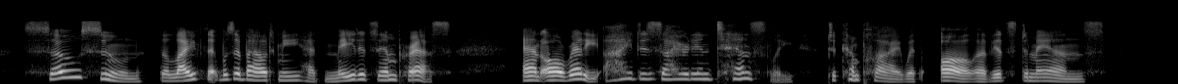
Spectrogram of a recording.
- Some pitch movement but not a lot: No, wide, 7.4 semitones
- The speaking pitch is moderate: No, high, 195 Hz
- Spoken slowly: Yes, slow, 120 wpm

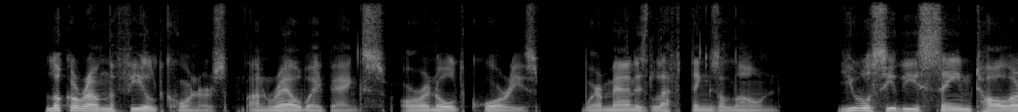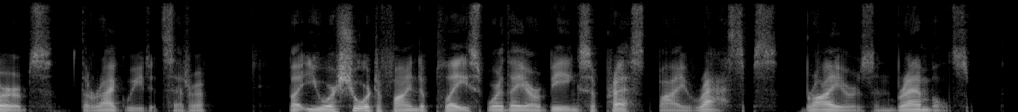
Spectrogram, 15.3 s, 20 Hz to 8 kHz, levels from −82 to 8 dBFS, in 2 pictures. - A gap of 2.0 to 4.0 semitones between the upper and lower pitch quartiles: No, wide, 5.4 semitones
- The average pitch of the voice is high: No, low, 100 Hz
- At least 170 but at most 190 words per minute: Yes, average, 180 wpm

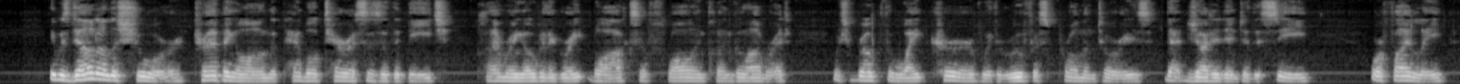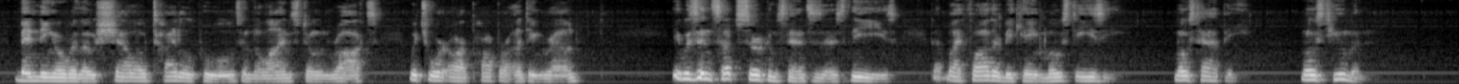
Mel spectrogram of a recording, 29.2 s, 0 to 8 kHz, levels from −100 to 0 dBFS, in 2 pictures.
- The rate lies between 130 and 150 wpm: Yes, average, 145 wpm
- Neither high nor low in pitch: No, low, 125 Hz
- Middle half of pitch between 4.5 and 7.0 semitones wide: No, average, 3.3 semitones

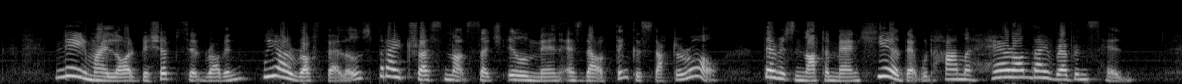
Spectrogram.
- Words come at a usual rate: Yes, average, 190 wpm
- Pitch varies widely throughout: Yes, wide, 8.8 semitones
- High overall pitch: Yes, high, 220 Hz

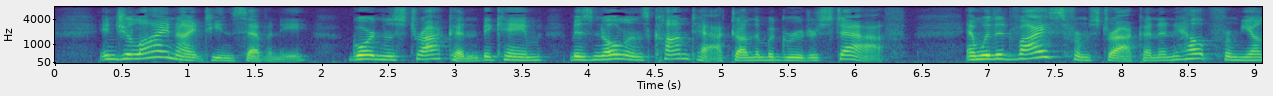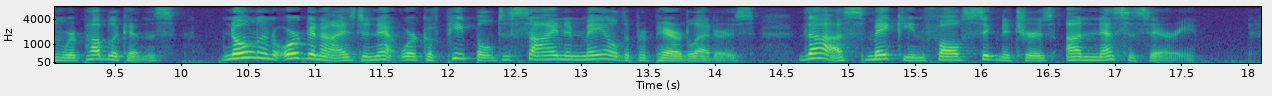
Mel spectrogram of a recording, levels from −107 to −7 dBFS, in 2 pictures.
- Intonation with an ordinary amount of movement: No, wide, 6.1 semitones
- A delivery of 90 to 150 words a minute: Yes, average, 145 wpm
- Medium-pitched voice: Yes, medium, 180 Hz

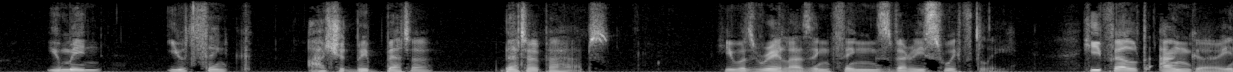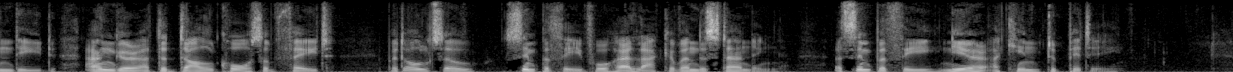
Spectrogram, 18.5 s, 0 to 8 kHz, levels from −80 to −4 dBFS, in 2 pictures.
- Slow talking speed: Yes, slow, 125 wpm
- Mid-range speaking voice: No, low, 115 Hz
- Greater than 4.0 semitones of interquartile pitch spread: Yes, average, 4.7 semitones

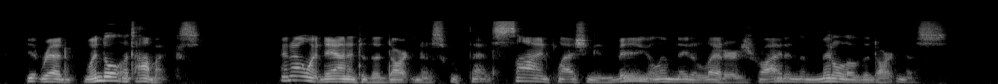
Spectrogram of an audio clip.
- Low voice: Yes, low, 115 Hz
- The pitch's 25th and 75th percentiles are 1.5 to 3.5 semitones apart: No, average, 4.2 semitones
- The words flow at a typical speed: Yes, average, 155 wpm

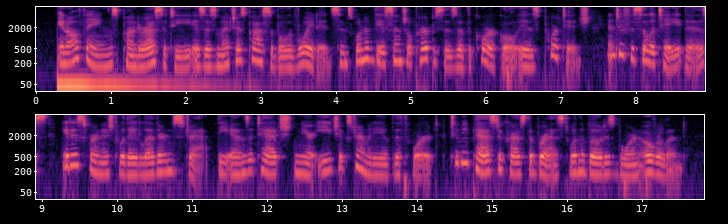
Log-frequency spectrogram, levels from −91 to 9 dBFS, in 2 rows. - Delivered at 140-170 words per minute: No, average, 180 wpm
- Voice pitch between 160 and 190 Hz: Yes, medium, 185 Hz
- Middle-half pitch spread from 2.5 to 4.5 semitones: No, wide, 5.5 semitones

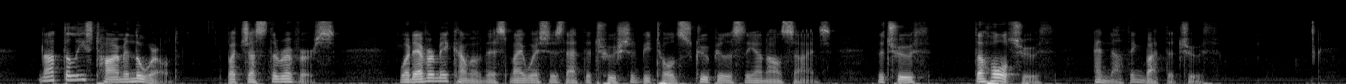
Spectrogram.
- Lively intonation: Yes, wide, 6.1 semitones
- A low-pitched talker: Yes, low, 105 Hz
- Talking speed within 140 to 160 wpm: No, average, 175 wpm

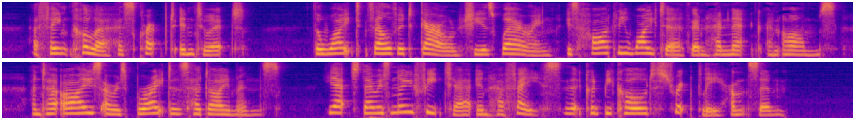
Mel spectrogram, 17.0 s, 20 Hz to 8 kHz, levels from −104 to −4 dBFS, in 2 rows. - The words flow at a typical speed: Yes, average, 160 wpm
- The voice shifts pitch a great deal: No, average, 4.3 semitones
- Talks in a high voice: Yes, very high, 255 Hz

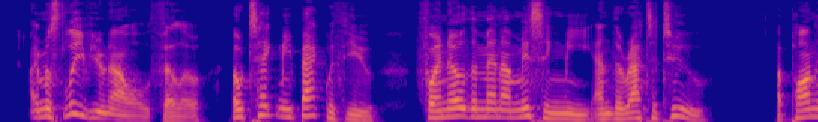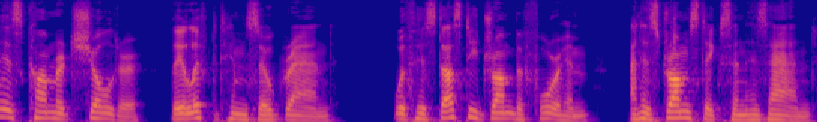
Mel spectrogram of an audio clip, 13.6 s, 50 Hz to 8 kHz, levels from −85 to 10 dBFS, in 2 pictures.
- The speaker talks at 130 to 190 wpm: No, fast, 205 wpm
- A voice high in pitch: No, low, 135 Hz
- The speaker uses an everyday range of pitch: No, wide, 6.5 semitones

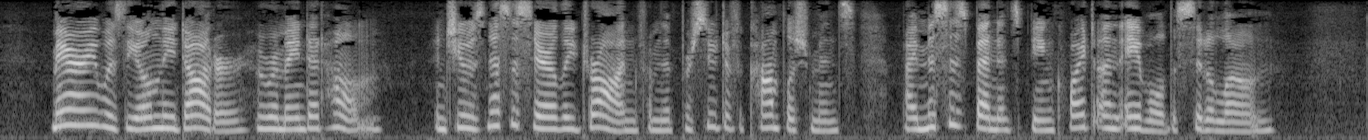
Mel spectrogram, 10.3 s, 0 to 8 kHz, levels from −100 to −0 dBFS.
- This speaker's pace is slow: No, average, 165 wpm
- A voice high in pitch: Yes, high, 245 Hz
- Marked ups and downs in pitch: No, average, 3.3 semitones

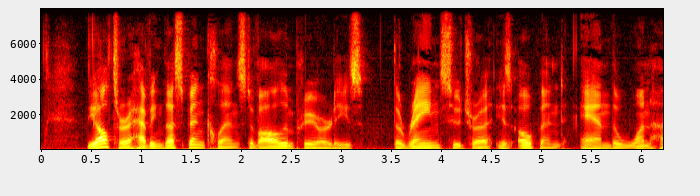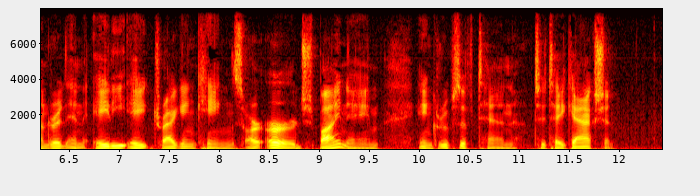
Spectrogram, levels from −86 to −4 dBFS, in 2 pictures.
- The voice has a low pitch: Yes, low, 100 Hz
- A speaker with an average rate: Yes, average, 165 wpm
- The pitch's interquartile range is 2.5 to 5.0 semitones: Yes, average, 4.5 semitones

